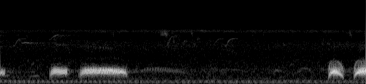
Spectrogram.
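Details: Low hollow coos from a spotted dove kept for luring wild doves into a trap: a short then a longer note, a pause, then two more rounded coos at the end.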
